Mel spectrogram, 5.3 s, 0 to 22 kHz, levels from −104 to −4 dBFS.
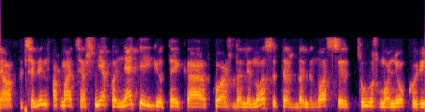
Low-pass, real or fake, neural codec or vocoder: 5.4 kHz; real; none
